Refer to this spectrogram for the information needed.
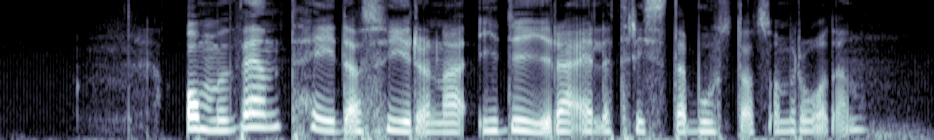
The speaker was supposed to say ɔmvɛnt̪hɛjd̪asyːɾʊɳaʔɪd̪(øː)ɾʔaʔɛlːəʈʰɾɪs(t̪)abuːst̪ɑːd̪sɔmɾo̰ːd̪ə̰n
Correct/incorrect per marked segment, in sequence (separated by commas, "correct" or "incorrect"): incorrect, correct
